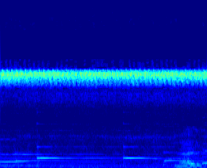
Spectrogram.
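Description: Crickets trilling in one steady, high, unbroken tone. Soft background music of slow, single held notes runs beneath.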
